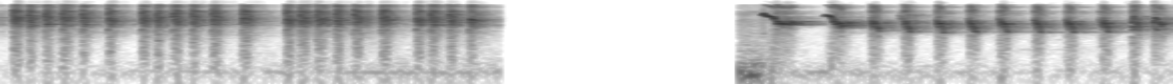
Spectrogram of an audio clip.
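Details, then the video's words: Bird master song for training competition birds, a harsh, rough 'besetan' style with dense 'tembakan' bursts: fast, high, scratchy chirps repeated several times a second, broken by a short silence before a sharper, buzzier run resumes. "MASTERAN Burung Denagn Suara Besetan Kasar"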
